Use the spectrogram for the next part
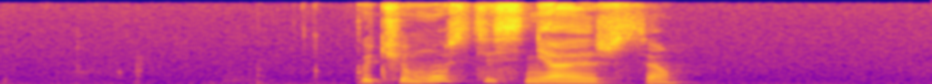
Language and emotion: Russian, neutral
